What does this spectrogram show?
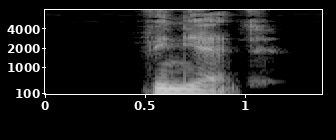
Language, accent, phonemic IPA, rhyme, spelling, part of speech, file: English, Australia, /vɪnˈjɛt/, -ɛt, vignette, noun / verb, En-au-vignette.ogg
- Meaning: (noun) A running ornament consisting of leaves and tendrils, used in Gothic architecture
